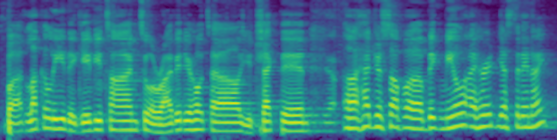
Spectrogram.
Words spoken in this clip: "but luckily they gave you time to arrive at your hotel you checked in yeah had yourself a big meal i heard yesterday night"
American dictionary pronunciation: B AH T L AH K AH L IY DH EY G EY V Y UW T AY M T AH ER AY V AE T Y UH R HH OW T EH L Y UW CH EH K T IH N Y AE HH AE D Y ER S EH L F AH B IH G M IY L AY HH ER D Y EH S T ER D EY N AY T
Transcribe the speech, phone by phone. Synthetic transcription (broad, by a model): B AH T L AH K AH L IY DH EY G EY V Y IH T AY M T AH ER AY V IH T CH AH R HH OW T EH L Y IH CH EH K T IH N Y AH HH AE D Y ER S EH L F AH B IH G M IY L AY HH ER D Y EH S T ER D EY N AY T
